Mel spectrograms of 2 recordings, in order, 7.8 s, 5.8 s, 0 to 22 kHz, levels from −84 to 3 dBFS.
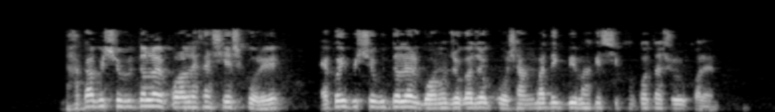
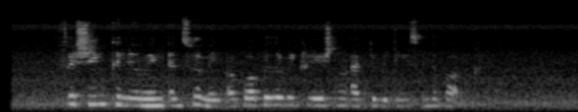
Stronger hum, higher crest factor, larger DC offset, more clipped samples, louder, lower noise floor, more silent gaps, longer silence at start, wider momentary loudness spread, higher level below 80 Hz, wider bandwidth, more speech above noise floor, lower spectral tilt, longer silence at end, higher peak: neither; about the same, 14 dB vs 18 dB; neither; neither; first, -16 LUFS vs -32 LUFS; first, -81 dBFS vs -53 dBFS; neither; first, 0.65 s vs 0.1 s; second, 11 LU vs 23 LU; first, -56 dBFS vs -82 dBFS; second, 7.8 kHz vs 11 kHz; first, 65 dB vs 22 dB; about the same, -4.5 dB/octave vs -3.5 dB/octave; first, 0.6 s vs 0 s; first, -2 dBFS vs -16 dBFS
